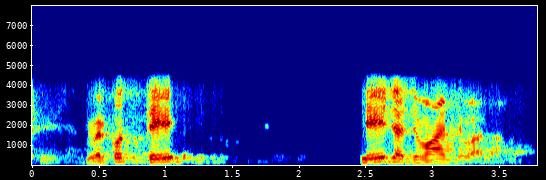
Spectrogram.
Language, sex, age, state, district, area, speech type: Hindi, male, 18-30, Madhya Pradesh, Jabalpur, urban, conversation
